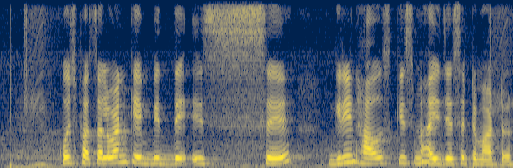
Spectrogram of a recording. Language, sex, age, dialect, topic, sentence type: Magahi, male, 18-24, Western, agriculture, statement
